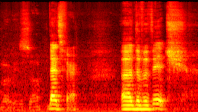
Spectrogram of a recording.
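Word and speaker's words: The VVitch: Uh, The Vich or The Witch as they pronounce it.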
